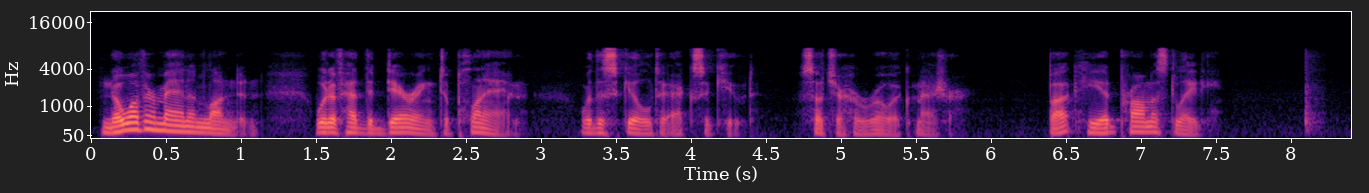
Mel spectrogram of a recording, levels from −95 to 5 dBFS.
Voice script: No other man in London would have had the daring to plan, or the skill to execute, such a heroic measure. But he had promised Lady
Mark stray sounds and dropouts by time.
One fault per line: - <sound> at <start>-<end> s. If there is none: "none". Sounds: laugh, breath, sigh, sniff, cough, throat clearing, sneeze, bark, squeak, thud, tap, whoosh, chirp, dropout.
- tap at 8.1-8.2 s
